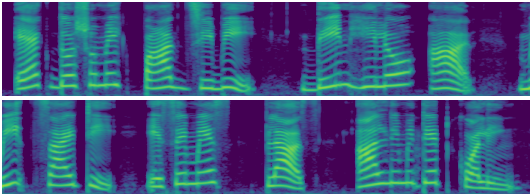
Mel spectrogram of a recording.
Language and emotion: Santali, neutral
